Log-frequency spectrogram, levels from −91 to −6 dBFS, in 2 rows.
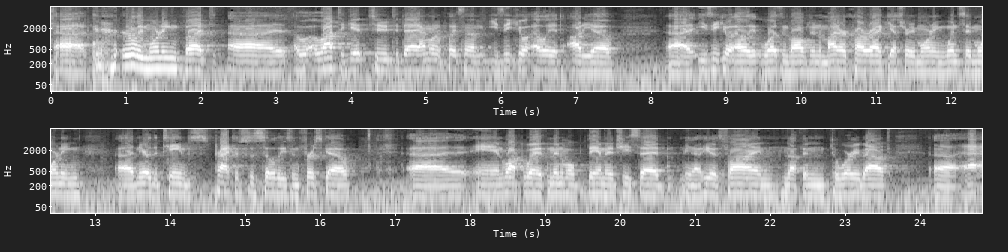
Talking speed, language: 145 wpm, English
